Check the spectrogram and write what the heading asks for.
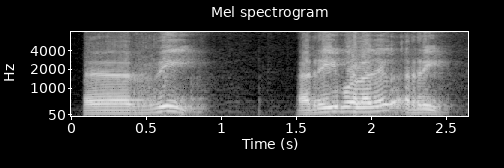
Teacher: मूर्धन्य का मतलब लिख लो मसूड़ों से उच्चारण होगा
